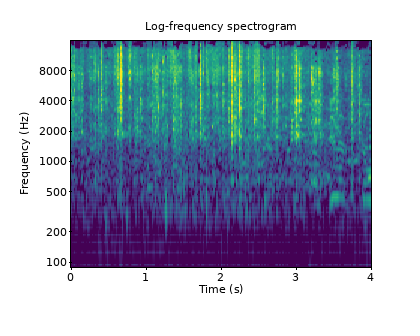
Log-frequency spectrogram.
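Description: A harness horse pulling a sulky goes past close by: a quick, irregular clatter of hoofbeats and the rattle of the sulky and harness.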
